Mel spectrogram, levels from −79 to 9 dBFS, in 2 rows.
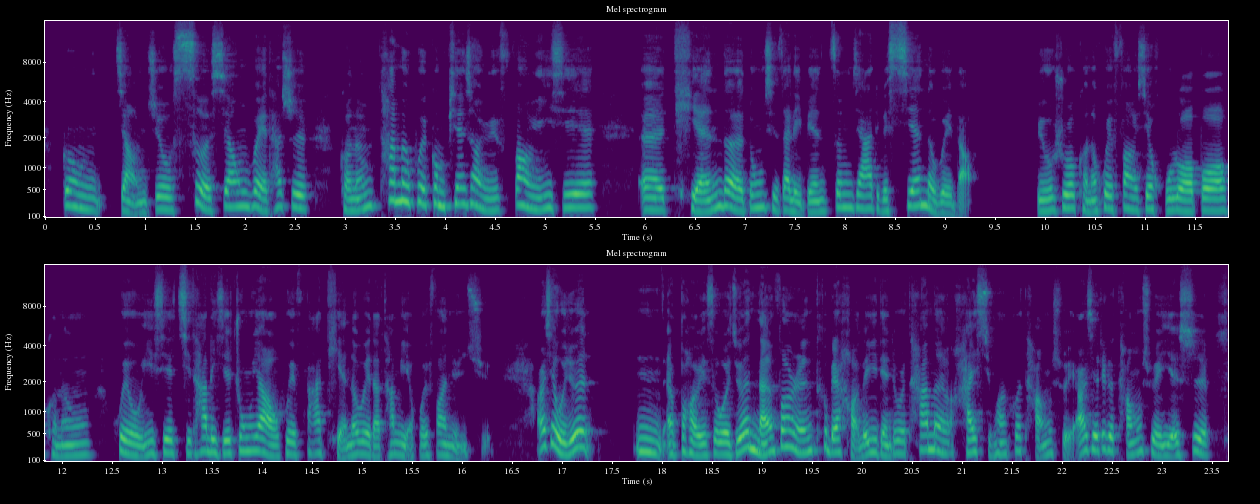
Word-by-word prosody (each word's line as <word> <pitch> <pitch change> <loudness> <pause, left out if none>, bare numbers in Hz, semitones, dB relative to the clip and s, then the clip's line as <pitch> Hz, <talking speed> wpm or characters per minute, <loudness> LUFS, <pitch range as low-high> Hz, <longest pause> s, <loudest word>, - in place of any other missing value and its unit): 更 205 -8 -2
讲 145 -1 -3
究 185 +4 -1
色 185 +2 0
香 225 +4 0
味， 210 -7 +2
它 205 +7 -8
是 215 -3 0 0.3
可 175 - -3
能 190 +7 -2
它 325 +5 0
们 310 0 +6
会 275 -3 0
更 255 -3 +1
偏 265 +3 -3
向 240 -7 0
于 175 +1 -4
放 215 +3 -1
一 195 +3 -3
些， 215 +1 0 0.4
呃， 180 0 +2
甜 165 +2 +1
的 220 -8 +4
东 210 +5 -3
西 190 -5 -5
在 180 - +2
里 155 -4 -1
边， 155 +1 -2
增 215 +5 -2
加 205 -1 0
这 200 - -8
个 165 - -3
鲜 235 +9 0
的 - - +1
味 145 -2 -2
道。 - - -6 0.6
比 165 - 0
如 170 - 0
说 205 +2 +2
可 200 -5 -6
能 160 +1 -2
会 200 +3 0
放 195 0 -2
一 - - -4
些 195 - 0
胡 180 -2 -5
萝 170 -2 +5
卜， 170 +1 +4
可 175 0 -12
能 160 +3 -3 0.2
会 215 - +2
有 165 -4 +2
一 175 +5 -3
些 195 +3 +1
其 190 0 -5
他 215 +4 -1
的 205 - +2
一 - - -1
些 190 +1 +1
中 220 +2 -2
药 205 -9 +5
会 175 +3 -2
发 190 +2 -8
甜 190 - -6
的 170 +2 0
味 180 -1 +1
道， 145 -2 -1
他 170 - -8
们 165 - -2
也 - - -6
会 160 0 -5
放 165 0 -3
进 - - -6
去。 - - -15 0.4
而 280 - +2
且 310 - 0
我 - - +8
觉 - - +5
得 275 0 +6 0.4
嗯， 210 -4 +1
呃， 180 - 0
不 220 - -4
好 190 -6 +2
意 160 - +3
思， 175 +3 -3
我 175 -1 +5
觉 195 - +3
得 255 - +6
南 235 - +6
方 285 +3 +2
人 195 -1 +2
特 235 +4 -7
别 210 -5 +5
好 - - -3
的 - - +2
一 200 - 0
点， 170 -5 -1
就 190 - -3
是 185 - -1
他 235 +5 -1
们 220 -6 +2
还 195 +1 -1
喜 195 -5 -6
欢 175 +1 -4
喝 220 +5 -6
糖 185 -4 -5
水， - - -8
而 - - +1
且 235 0 +3
这 250 - -4
个 225 - +3
糖 190 -3 -4
水 215 -7 -1
也 155 0 +2
是 175 +1 0
190 Hz, 290 characters per minute, -24 LUFS, 170-220 Hz, 0.6 s, 我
